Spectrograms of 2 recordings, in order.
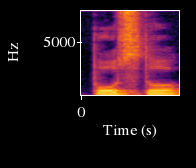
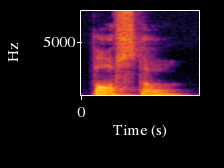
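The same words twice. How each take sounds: First: The o is pronounced closed. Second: The o is pronounced open. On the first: This is the official standard pronunciation. "posto con la O chiusa" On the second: This sounds trendier, like speech in Milan. "puoi dire posto con la O aperta"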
